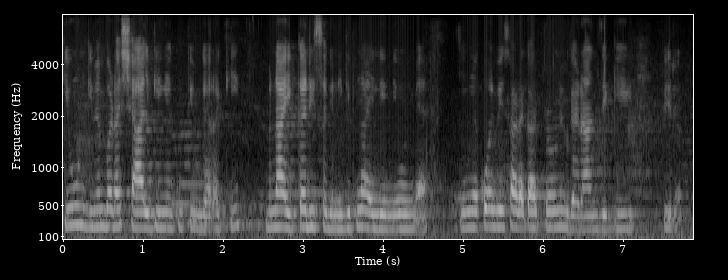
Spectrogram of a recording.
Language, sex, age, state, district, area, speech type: Dogri, female, 18-30, Jammu and Kashmir, Kathua, rural, spontaneous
